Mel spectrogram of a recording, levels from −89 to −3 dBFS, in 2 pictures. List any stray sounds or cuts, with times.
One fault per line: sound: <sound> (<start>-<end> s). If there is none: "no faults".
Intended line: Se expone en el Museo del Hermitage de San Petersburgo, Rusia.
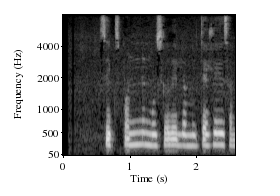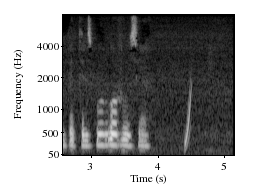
sound: chirp (4.4-4.5 s)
